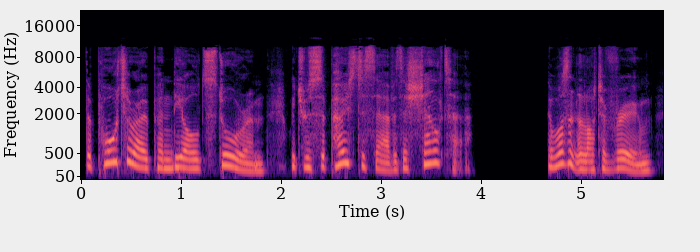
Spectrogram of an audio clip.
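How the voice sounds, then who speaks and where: A woman's voice: fairly low pitch, moderate pace, dry recording, clean studio sound. A woman narrating a childhood diary as an audiobook, reading expressively from a script. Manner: expressive, acts out questions.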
